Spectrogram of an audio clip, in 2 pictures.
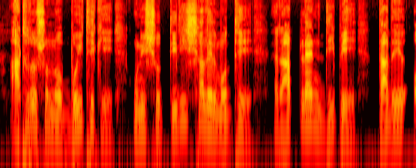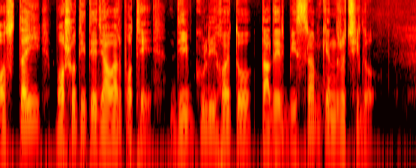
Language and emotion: Bengali, neutral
